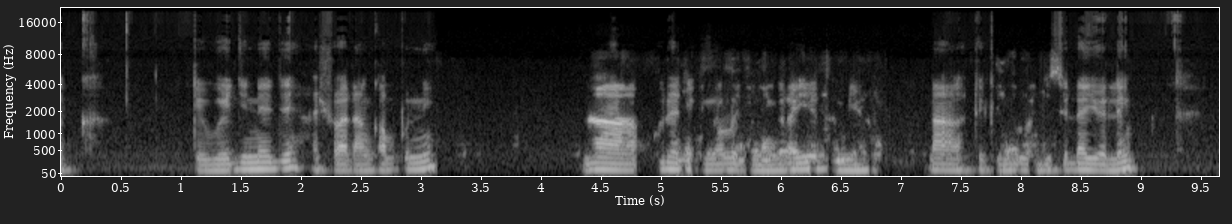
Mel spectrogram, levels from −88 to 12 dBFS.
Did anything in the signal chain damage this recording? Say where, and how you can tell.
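Yes. Both faults come from the call-processing stage, most likely an echo canceller that couldn't fully separate the far end from the near talker.

The other side's voice leaks through faintly at 3.33 to 3.4 s and 3.78 to 3.83 s, roughly 30 to 35 dB under the speech. It is much stronger, only about 10 dB down, from 4.9 to 5.91 s and 6.32 to 7.2 s, and about 25 dB down from 7.8 to 8.21 s. On a spectrogram these show as a second, weaker harmonic stack whose pitch contours don't follow the talker's. That is loudspeaker sound the canceller left in the microphone path.

Speech is suppressed in double talk from 4.31 to 6.85 s, for about one and a half seconds in total, with dips down to roughly 15 dB. From 7.78 to 8.32 s there is about half a second of it, dipping roughly 10 dB. Both spans coincide with the leaking far-end voice. The waveform envelope sags in uneven chunks during those stretches. 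The processor heard both sides at once and turned everything down.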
